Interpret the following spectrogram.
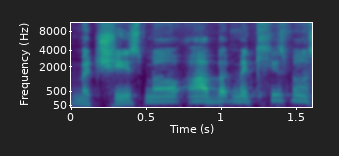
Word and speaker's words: machismo: that what what what machismo is pronounced with a CH machismo ah but machismo sounds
